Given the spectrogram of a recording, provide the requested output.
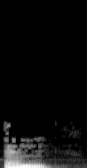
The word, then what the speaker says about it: and: is getting more and more serious， and 不被强调可以弱化成一个鼻音叫做 n， more n more and more serious，这句话就变成。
